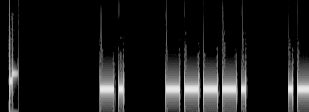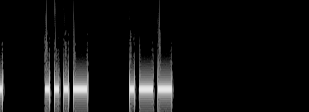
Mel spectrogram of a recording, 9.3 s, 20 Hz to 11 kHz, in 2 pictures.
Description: Morse code, heard as a keyed tone, about 17 wpm, spaced as for 10 wpm, 700 Hz. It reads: N9AVW
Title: USA Call Signs - 5 Characters - 3x Character Spacing - 17wpm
